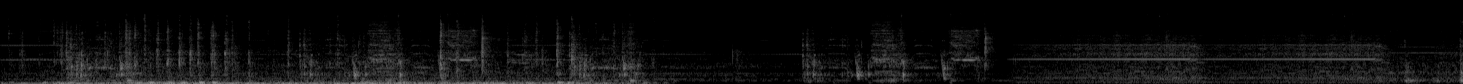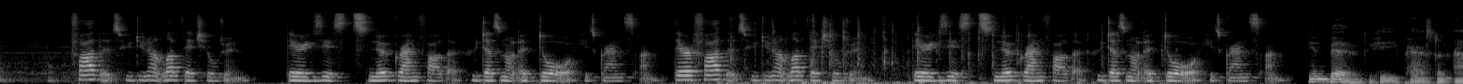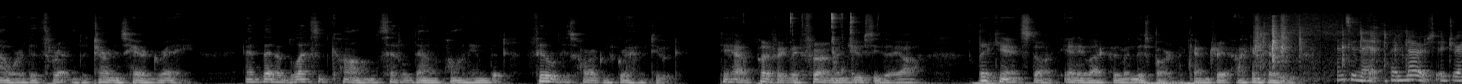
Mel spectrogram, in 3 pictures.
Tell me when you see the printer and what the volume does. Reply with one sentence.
You can hear the printer from 0.0 to 16.0 s, at a steady volume.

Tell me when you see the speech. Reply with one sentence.
You can hear the speech from 15.3 to 43.8 s.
